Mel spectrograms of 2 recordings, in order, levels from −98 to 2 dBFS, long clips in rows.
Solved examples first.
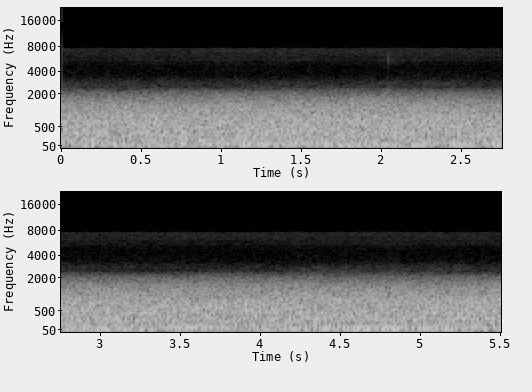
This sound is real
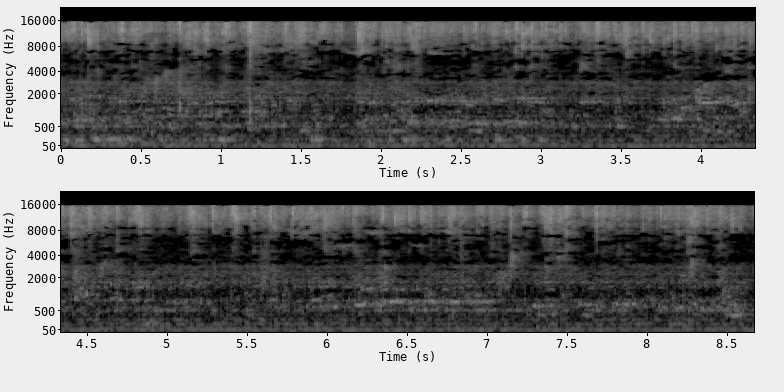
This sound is fake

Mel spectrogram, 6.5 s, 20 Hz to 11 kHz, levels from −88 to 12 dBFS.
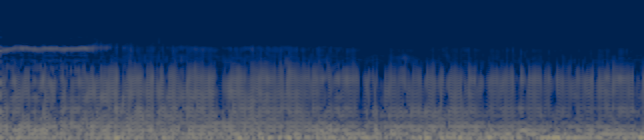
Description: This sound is fake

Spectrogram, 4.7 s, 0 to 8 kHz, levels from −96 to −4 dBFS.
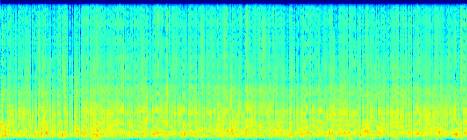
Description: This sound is fake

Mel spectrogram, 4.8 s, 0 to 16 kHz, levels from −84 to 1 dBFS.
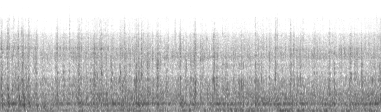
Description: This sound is fake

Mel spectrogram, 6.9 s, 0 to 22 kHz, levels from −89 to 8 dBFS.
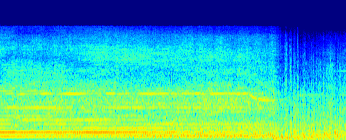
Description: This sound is real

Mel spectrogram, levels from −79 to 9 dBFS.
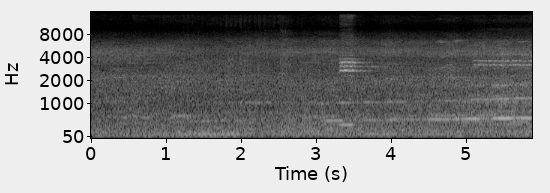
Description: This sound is real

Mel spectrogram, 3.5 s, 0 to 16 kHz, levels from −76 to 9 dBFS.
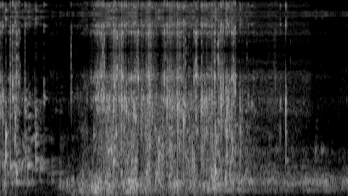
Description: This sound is fake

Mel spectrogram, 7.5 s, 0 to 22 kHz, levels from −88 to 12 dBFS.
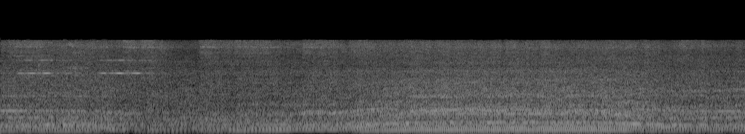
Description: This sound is real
